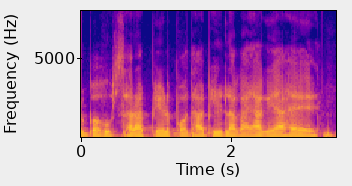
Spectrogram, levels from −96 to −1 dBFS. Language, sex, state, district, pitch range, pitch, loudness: Hindi, male, Jharkhand, Deoghar, 120-125 Hz, 120 Hz, -17 LUFS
